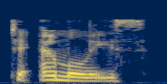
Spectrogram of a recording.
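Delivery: plain reading voice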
